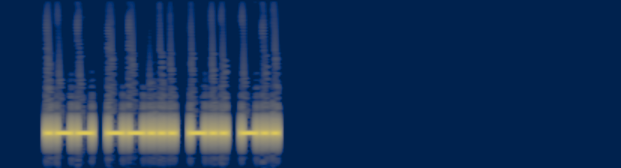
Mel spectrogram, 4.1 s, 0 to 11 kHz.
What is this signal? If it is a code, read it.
Morse code, heard as a keyed tone, about 36 wpm, 700 Hz. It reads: W7DD
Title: USA Call Signs - 4 Characters - Repeated 3x - 35wpm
